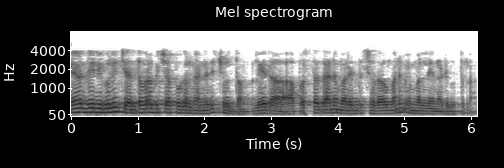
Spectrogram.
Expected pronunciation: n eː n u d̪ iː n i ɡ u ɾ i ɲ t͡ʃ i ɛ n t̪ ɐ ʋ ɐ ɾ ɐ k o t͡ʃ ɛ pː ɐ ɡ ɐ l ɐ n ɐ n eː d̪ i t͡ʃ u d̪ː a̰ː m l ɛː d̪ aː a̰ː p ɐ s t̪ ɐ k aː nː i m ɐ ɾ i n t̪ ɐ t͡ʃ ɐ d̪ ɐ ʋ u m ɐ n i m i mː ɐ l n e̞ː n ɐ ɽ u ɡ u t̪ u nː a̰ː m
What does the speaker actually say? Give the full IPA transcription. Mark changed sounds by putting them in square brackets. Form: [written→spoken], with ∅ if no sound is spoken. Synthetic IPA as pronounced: n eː n u d̪ iː n i ɡ u ɾ i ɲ t͡ʃ i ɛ n t̪ ɐ ʋ ɐ ɾ ɐ k [o→u] t͡ʃ ɛ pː ɐ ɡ ɐ l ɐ n ɐ n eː d̪ i t͡ʃ [u→uː] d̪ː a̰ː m l ɛː d̪ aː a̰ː p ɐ s t̪ ɐ k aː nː i m ɐ ɾ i n t̪ ɐ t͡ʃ ɐ d̪ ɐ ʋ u m ɐ n i m i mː ɐ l n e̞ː n ɐ ɽ u ɡ u t̪ u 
